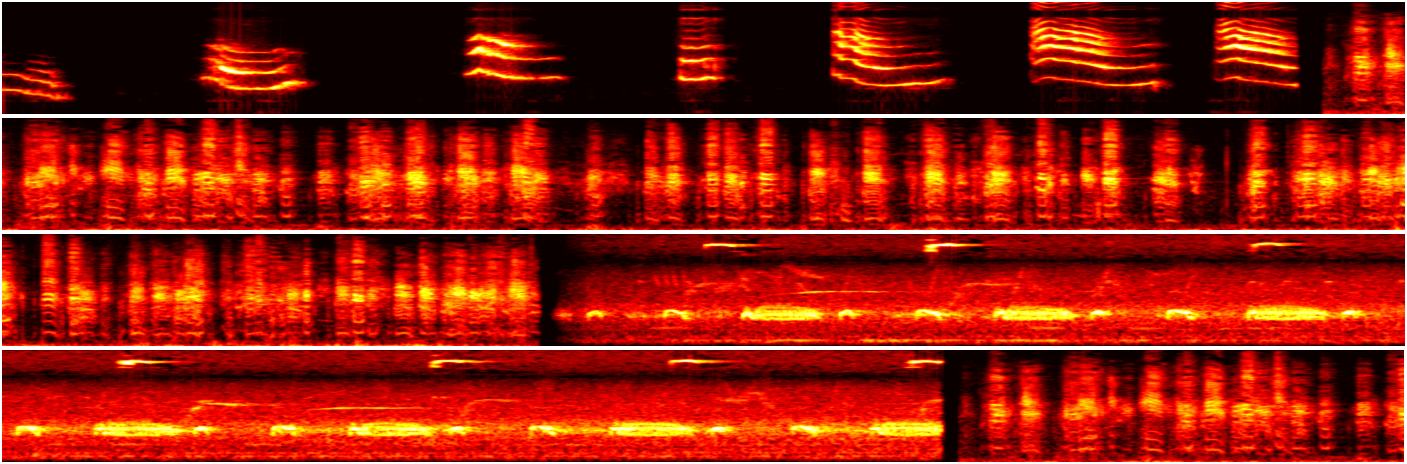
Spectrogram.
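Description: A cat meows about six times, each call falling in pitch. After that, a flock of waterbirds calls densely over splashing water for about ten seconds. Then a single call repeats about once a second, and near the end many birds call together again.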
